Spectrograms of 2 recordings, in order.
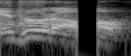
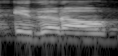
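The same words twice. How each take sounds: First: Put-on ادھر آؤ in a light Pindi Pothohari Punjabi accent. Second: Said in the usual way. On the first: Teacher shows students the Pindi Pothohari Punjabi way of saying ادھر آؤ. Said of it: "وہ کہتے ہیں ادھر آؤ". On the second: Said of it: "ہم تو کہتے ہیں نا".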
